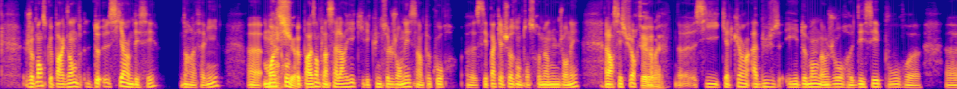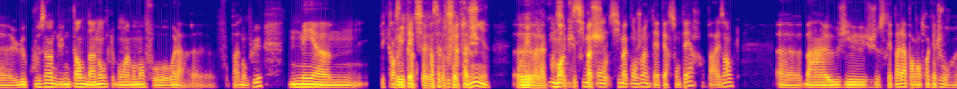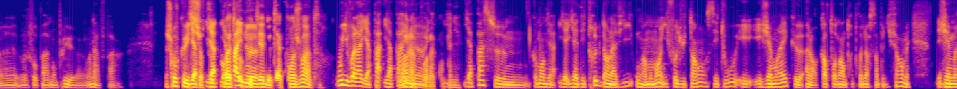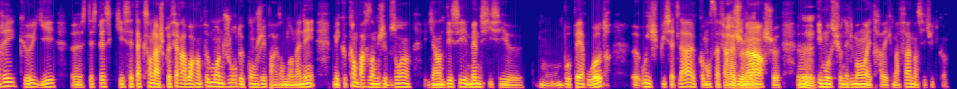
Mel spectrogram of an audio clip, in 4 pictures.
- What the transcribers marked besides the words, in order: tapping
- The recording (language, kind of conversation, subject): French, podcast, Comment gérez-vous l’équilibre entre votre vie professionnelle et votre vie personnelle ?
